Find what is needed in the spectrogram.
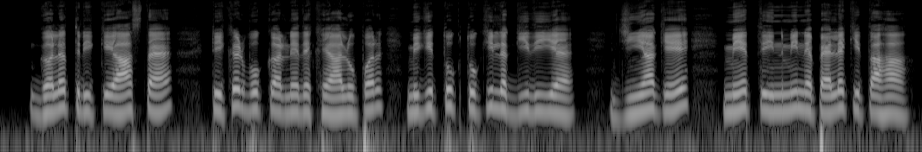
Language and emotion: Dogri, fearful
